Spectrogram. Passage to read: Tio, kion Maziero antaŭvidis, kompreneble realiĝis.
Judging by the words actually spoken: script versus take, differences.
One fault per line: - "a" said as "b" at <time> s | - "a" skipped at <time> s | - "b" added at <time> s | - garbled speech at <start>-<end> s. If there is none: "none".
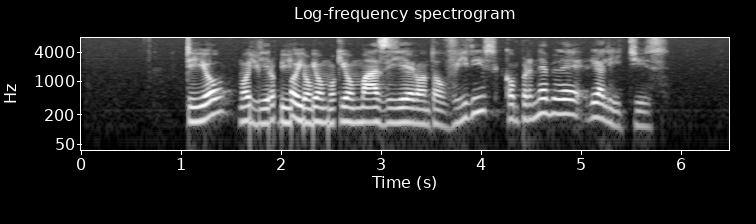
- garbled speech at 1.6-2.5 s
